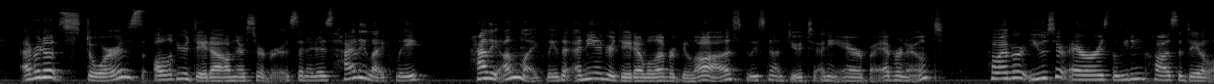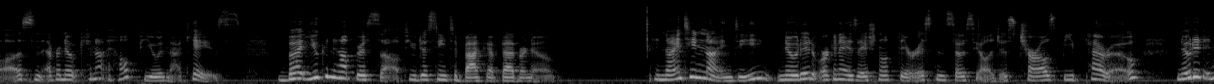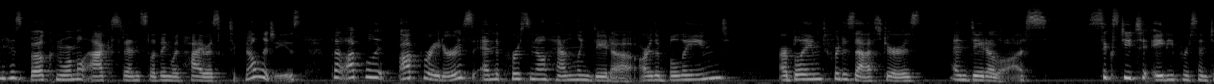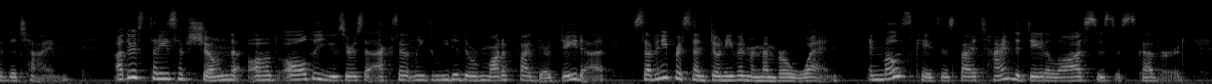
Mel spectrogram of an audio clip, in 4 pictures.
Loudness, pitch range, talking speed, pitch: -33 LUFS, 180-240 Hz, 175 wpm, 200 Hz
